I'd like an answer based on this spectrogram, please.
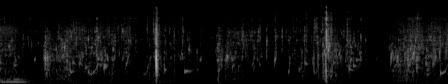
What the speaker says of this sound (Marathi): पाणी फेकत आहे.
